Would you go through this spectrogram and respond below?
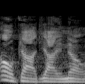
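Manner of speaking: mock smug, snotty, arrogant know-it-all tone. Retelling how they used to answer God, mock-snotty, arrogant tone. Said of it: "in a snotty tone, arrogant".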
